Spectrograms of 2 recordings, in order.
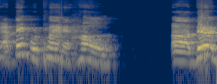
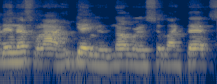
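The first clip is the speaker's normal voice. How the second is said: usual speaking voice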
